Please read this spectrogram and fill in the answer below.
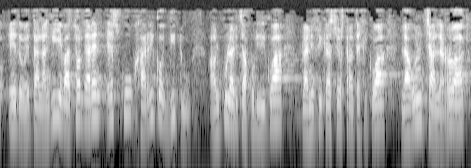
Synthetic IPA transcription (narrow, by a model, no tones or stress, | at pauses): e̞ðo̞e̞t̪alaŋɡiʎe̞βat͡so̞ɾð̞e̞aɾe̞ne̞skuʝariko̞ðit̪u | a̰wlkulaɾit͡saʝuɾið̞iko̞aplanifikasiost̪ɾat̪e̞ɣiko̞alaɣ̞unt͡sale̞ro̞ak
